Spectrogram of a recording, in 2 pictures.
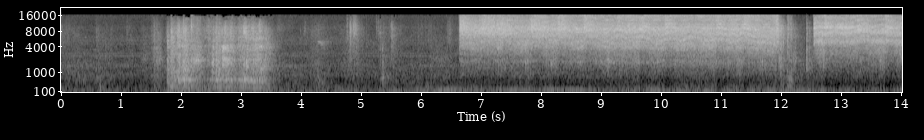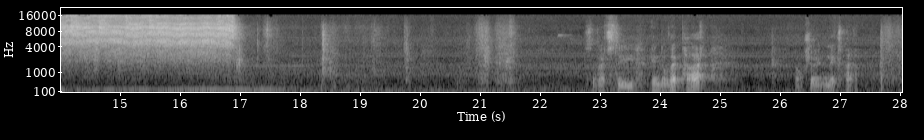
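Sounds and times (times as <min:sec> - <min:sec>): spray paint hissing: 0:06.6 - 0:17.1.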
